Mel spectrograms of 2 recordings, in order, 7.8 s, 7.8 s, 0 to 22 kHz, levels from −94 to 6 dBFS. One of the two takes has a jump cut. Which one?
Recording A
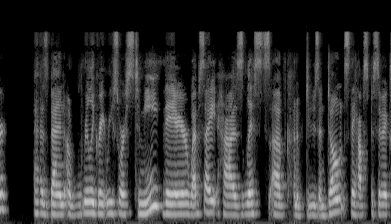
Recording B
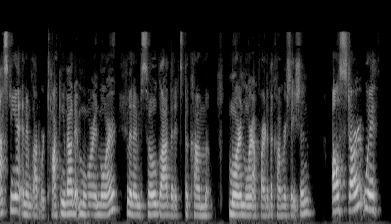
B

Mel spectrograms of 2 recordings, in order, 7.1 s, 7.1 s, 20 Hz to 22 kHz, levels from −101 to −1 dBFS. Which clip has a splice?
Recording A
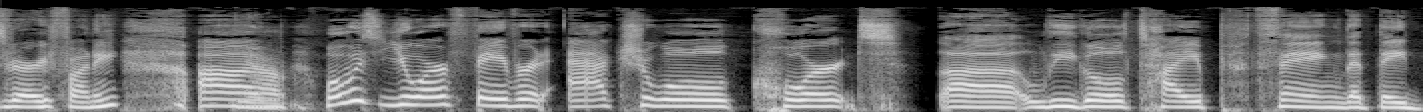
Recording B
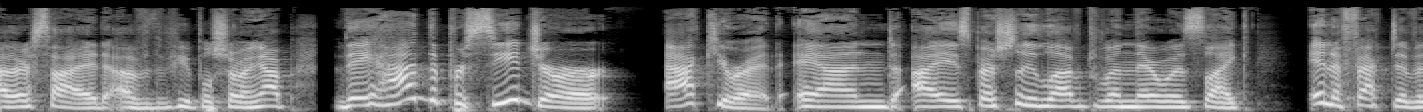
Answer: B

